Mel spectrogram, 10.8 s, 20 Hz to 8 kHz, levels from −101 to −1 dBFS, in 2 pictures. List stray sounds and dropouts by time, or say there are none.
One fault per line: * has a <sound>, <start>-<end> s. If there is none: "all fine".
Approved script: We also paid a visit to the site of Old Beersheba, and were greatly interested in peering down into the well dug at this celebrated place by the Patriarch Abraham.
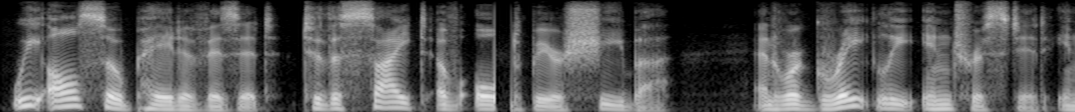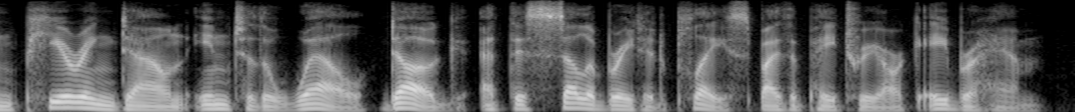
* has a dropout, 2.5-2.6 s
